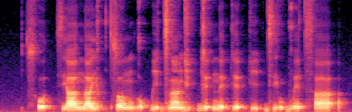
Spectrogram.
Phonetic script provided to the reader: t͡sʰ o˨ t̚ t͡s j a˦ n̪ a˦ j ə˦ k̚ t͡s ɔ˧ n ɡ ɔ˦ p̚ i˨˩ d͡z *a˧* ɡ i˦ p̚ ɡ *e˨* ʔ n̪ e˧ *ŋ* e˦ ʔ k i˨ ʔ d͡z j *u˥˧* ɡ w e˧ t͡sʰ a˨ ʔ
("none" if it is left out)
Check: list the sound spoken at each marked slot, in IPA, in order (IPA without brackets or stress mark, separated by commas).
ã˧, e˦, k, u˥˧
